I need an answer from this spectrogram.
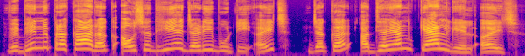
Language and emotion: Maithili, neutral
